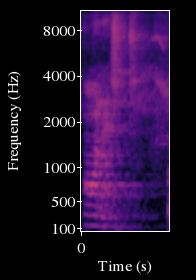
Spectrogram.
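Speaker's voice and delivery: ऑनेस्ट with a silent h, starting straight on the open O; ऑनेस्ट spoken slowly and clearly, vowel first, for the class; careful pronunciation demo. Shown as a demonstration. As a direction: say ऑनेस्ट as "onest", no h sound at all. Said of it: "ये बोला मैंने".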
